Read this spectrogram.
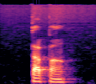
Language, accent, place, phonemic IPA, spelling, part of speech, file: French, France, Lyon, /ta.pɛ̃/, tapin, noun, LL-Q150 (fra)-tapin.wav
- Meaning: 1. drummer 2. daily grind; job 3. touting; soliciting (for sex work) 4. prostitute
